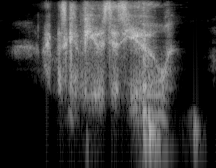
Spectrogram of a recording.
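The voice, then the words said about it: Whispering. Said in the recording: “Why am I still whispering? ... I'm gonna stop whispering now”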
